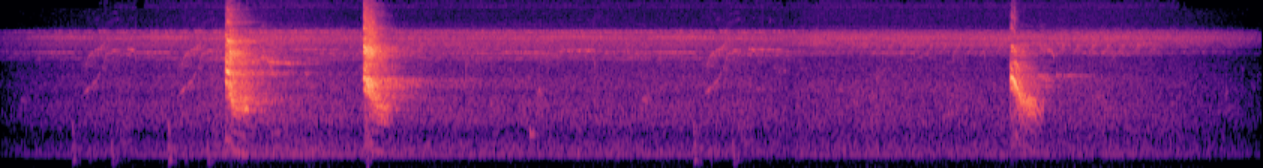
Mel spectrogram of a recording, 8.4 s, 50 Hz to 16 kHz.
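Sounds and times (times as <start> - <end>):
Butorides striata call in the Eastern Lowlands of South America: 1.5 - 2.8, 6.8 - 7.2.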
